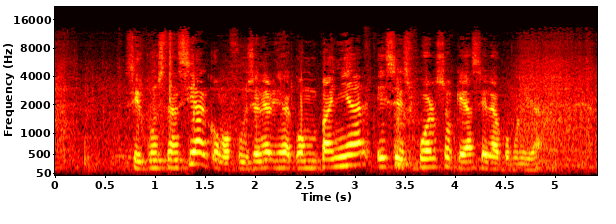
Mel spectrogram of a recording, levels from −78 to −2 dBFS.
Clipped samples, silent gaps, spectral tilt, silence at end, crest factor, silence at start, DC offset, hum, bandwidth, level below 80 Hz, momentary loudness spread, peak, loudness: under 0.1%; none; -3 dB/octave; 0 s; 20 dB; 0 s; under 0.1%; none; 13.5 kHz; -68 dBFS; 13 LU; 0 dBFS; -19 LUFS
